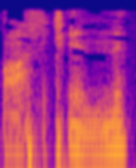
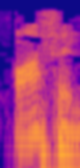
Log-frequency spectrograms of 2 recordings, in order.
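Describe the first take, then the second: First: The t sound is pronounced. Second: The t sound is silent. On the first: The speaker calls it wrong. "it isn't often" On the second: The speaker calls it right. "it's often. The T is silent"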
